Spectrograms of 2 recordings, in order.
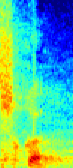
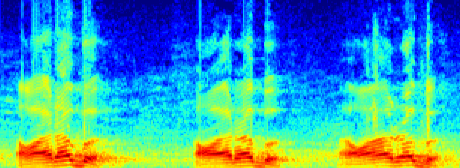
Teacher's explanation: एक उर्दू में भी एन होता है, लेकिन उसका साउंड न नहीं है, न वाला नहीं है, उसका साउंड भी लगभग आ वाला है, आ वाला। लेकिन उसका विकल्प हमारे यहाँ हिंदी में नहीं मौजूद है, इसलिए हम उसको ना बोल पाते हैं और ना सही से लिख पाते हैं, काम चला लेते हैं।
